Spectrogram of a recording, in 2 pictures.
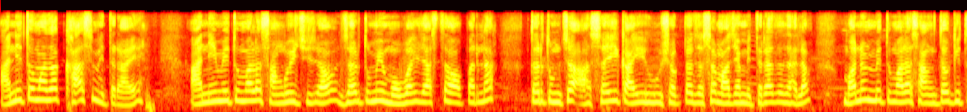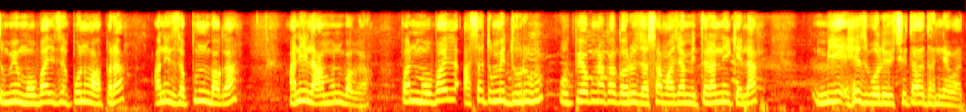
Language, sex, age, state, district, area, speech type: Marathi, male, 18-30, Maharashtra, Thane, urban, spontaneous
